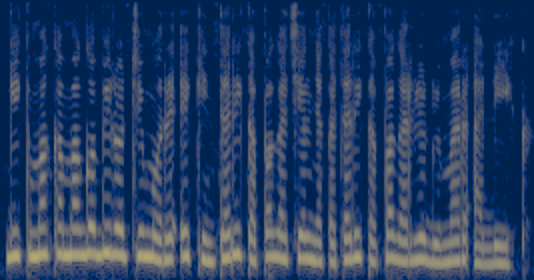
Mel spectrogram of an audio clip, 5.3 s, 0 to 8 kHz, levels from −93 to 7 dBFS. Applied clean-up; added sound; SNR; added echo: none; none; none; none.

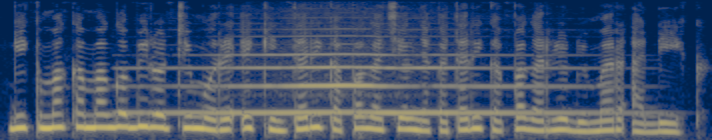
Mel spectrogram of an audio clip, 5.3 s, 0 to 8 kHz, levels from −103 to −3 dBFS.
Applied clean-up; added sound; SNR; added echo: none; Wind instrument, woodwind instrument; 9 dB; none.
